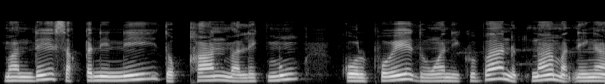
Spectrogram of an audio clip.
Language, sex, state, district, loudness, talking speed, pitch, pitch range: Garo, female, Meghalaya, West Garo Hills, -15 LUFS, 80 wpm, 180 Hz, 165-220 Hz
